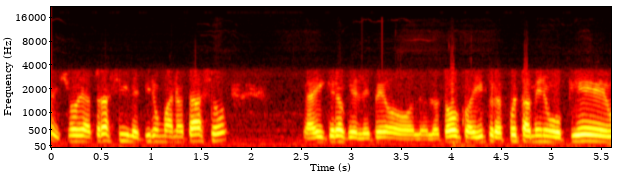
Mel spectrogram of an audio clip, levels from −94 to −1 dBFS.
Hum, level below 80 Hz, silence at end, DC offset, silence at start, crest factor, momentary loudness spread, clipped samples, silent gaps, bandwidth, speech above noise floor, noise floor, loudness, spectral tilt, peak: none; -60 dBFS; 0 s; under 0.1%; 0 s; 14 dB; 8 LU; under 0.1%; none; 3.9 kHz; 33 dB; -53 dBFS; -21 LUFS; -8.5 dB/octave; -8 dBFS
